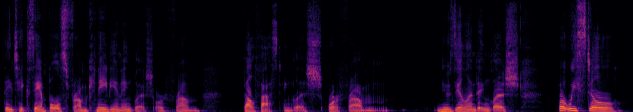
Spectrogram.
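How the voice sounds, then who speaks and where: A woman's voice: low voice, animated, a little slow, vocal fry, darkish tone. A woman co-hosting a podcast, explaining at length in casual chat and restarting sentences as she thinks aloud. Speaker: podcast co-host.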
